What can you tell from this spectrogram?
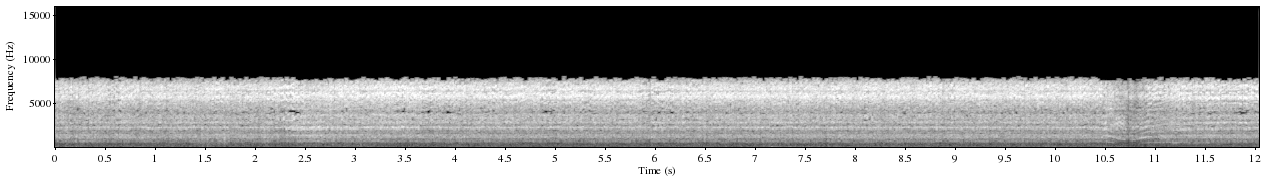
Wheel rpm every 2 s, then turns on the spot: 200, 200, 200, 200, 200, 170.
none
